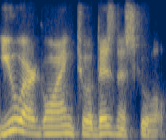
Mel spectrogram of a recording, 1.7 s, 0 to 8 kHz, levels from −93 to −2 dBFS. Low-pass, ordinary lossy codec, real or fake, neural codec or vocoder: 7.2 kHz; Opus, 16 kbps; real; none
